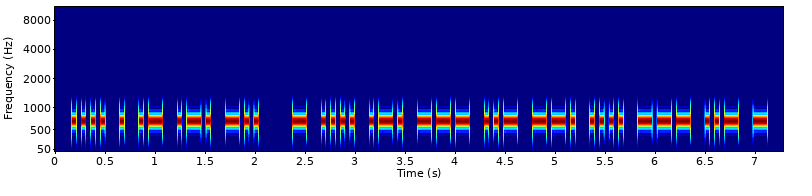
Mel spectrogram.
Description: Morse code, heard as a keyed tone, about 25 wpm, 700 Hz. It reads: HEARD THROUGHOUT
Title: Sentences from Top 1000 Words - Review Part 5 - 25wpm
